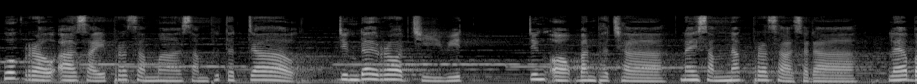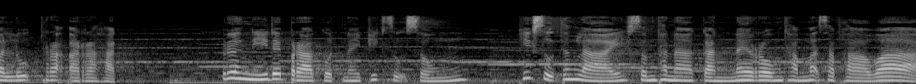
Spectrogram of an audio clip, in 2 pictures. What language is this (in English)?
Thai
